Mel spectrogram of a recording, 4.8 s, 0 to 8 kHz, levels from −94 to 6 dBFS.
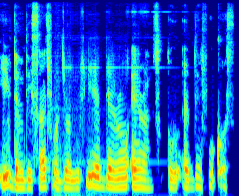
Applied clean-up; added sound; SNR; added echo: neural separator model SepFormer DNS4.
